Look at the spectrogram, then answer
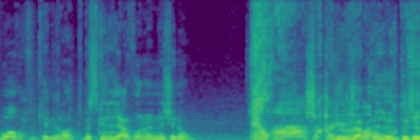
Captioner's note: slurps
